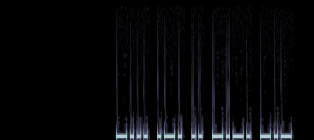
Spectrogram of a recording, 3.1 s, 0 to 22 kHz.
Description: Morse code, heard as a keyed tone, about 34 wpm, 700 Hz. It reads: BRICK
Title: Top 1751-2000 Words 35wpm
